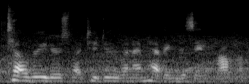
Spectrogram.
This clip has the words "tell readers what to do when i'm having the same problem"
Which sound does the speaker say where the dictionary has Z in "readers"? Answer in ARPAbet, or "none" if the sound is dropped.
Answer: Z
